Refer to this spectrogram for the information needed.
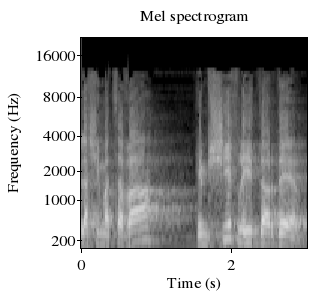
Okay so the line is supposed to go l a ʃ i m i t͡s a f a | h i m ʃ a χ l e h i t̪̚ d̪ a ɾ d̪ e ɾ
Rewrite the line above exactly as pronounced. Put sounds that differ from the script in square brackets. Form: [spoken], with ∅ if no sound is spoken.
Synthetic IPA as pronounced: l a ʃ i m [a] t͡s a [v] a | h i m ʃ [i] χ l e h i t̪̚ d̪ a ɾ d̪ e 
